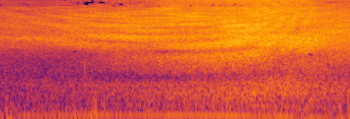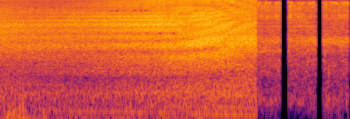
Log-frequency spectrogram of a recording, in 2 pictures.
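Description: Vehicles passing on a wet, slushy highway, their tyres hissing. The rush swells twice, peaking about four and eight and a half seconds in, then cuts off suddenly near the end.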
